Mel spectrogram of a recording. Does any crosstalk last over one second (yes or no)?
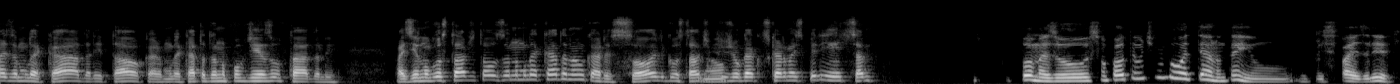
no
